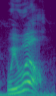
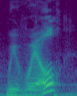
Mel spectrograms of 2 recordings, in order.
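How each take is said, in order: First: It is said in a bright, upbeat tone. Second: It is said in a flat, unenthusiastic tone.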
